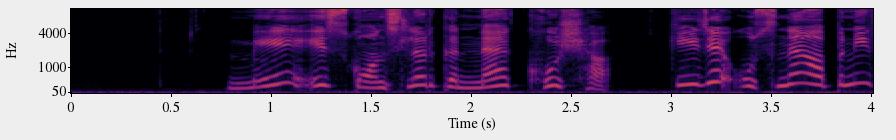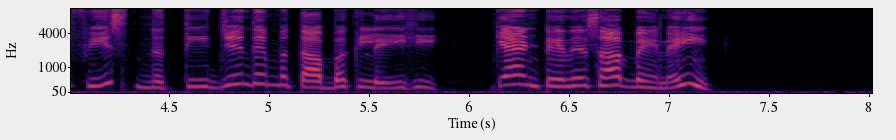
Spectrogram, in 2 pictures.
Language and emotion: Dogri, happy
